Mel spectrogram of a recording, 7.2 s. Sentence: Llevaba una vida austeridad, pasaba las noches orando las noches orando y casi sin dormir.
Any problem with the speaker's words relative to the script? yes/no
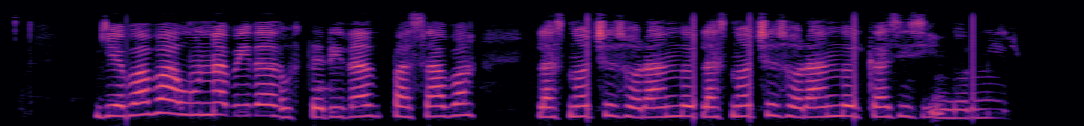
no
